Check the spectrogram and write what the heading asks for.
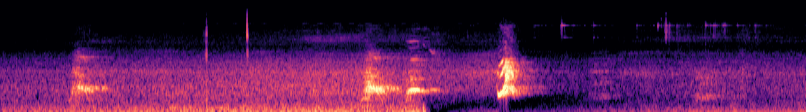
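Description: A dog barking at its ball, three separate barks a second or two apart, the last the loudest.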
